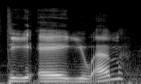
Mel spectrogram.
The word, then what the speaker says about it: Daum: NA and EU version is Dom, I think you pronounce it, Games Europe. It's DAUM, and they so far have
